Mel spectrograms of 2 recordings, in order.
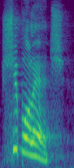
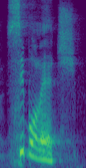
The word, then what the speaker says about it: Shibolete: E dizendo ele, não, então lhe diziam, dize-nos Shibolete, porém eles diziam Sibolete, porque o não podiam pronunciar assim bem.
